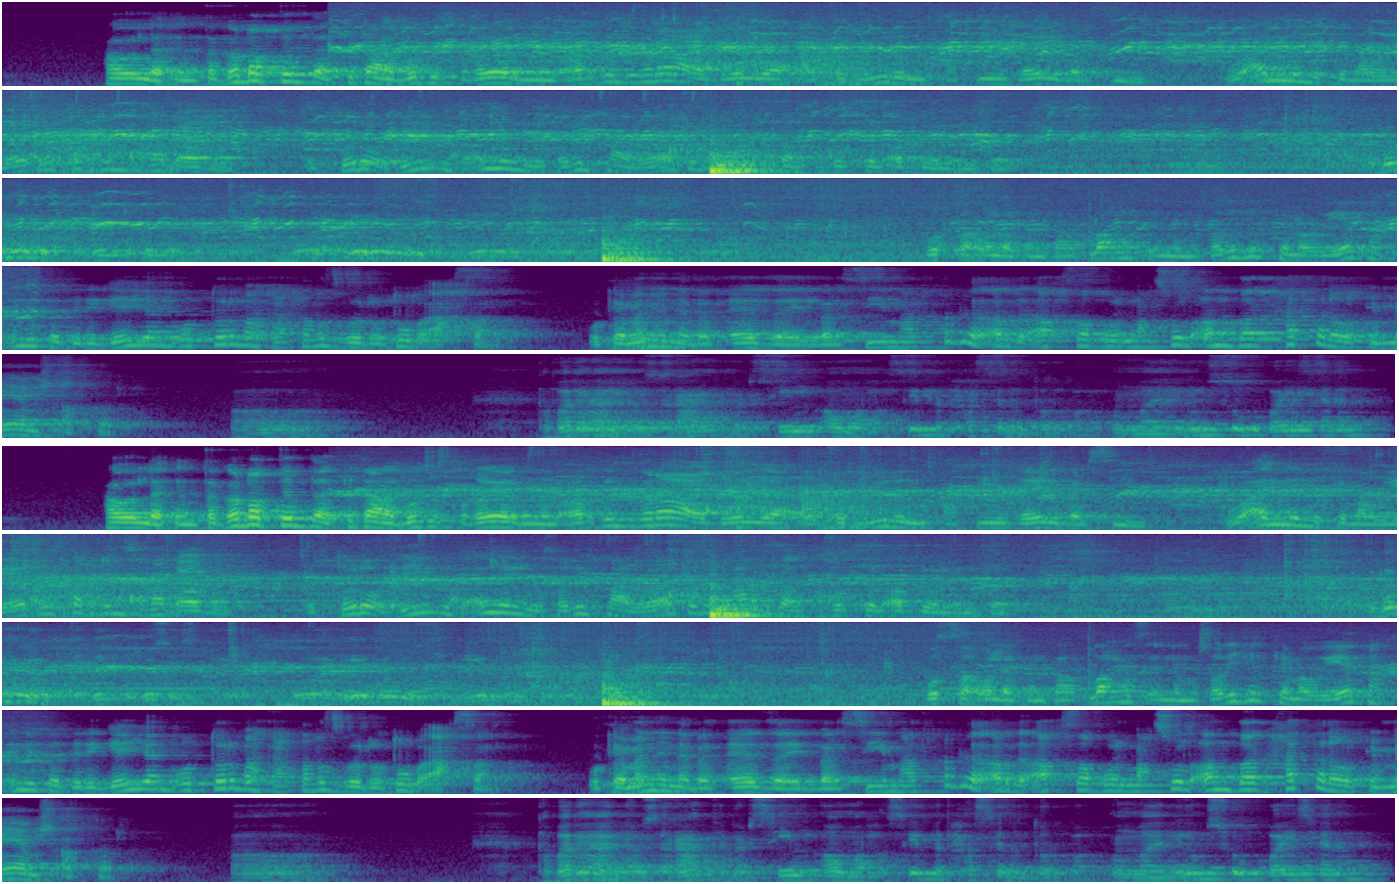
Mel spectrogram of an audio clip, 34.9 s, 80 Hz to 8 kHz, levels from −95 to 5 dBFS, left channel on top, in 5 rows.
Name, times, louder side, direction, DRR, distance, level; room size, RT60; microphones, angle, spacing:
voice 1, 0.5-5.7 6.1-8.1 8.7-12.1 18.6-23.4 24.0-28.5, right 2 dB, 50° right, 3 dB, 2.1 m, -30 dB
Fowl, 1.6-21.1, left 5 dB, 85° left, 4.0 m, -35 dB
sound 1, 2.6-19.4, right 1 dB, 15° right, 5.0 m, -31 dB
sound 2, 10.6-19.0, left 1 dB, 10° left, 5.6 m, -48 dB
voice 2, 12.7-13.1 13.6-17.7 23.9-24.2 29.1-29.5 30.3-34.7, equal, 80° right, 4 dB, 5.8 m, -36 dB
25.0 x 17.5 x 6.1 m, 0.66 s
head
